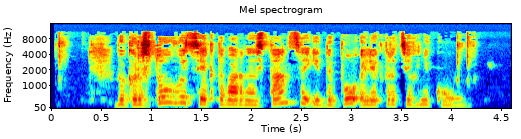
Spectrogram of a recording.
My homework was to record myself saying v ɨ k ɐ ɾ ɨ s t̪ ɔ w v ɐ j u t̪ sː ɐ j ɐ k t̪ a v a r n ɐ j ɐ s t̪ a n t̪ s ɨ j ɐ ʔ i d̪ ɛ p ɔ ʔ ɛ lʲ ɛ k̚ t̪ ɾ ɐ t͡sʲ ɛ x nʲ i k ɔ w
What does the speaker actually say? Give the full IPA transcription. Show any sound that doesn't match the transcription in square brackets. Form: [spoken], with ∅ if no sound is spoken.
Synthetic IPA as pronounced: v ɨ k ɐ ɾ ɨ s t̪ ɔ w v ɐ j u t̪ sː ɐ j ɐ k t̪ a v a r n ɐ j ɐ s t̪ a n t̪ s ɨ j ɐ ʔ i d̪ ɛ p ɔ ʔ ɛ lʲ ɛ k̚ t̪ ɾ ɐ t͡sʲ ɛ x nʲ i k ɔ w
